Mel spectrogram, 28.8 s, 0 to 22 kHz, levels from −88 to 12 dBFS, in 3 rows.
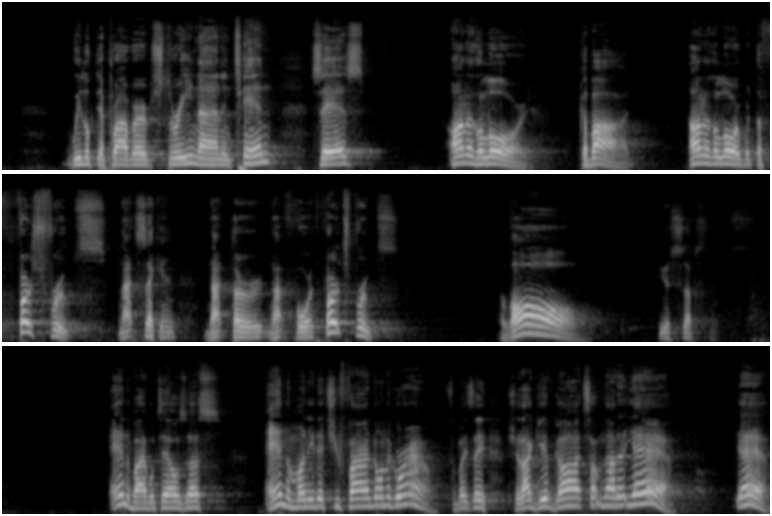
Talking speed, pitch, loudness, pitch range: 120 wpm, 155 Hz, -23 LUFS, 125-185 Hz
